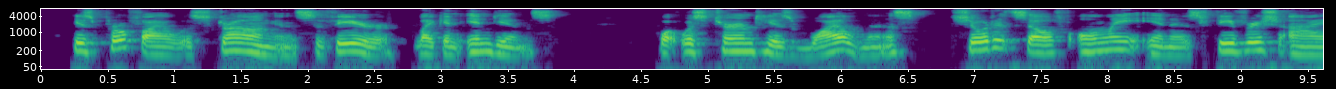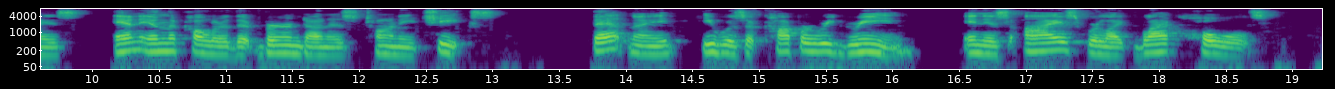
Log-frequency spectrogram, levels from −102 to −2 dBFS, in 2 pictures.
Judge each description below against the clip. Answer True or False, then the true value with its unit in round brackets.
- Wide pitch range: False (4.7 semitones)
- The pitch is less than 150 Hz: False (175 Hz)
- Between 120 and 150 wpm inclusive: True (140 wpm)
